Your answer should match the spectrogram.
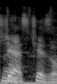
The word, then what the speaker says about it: Chisholm: Jazz Chisholm Jr. at plus 1,000. It's Jazz Chisholm. It's Jazz Chisholm. Who the hell spells their last name like that? Why would you do CHISM?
